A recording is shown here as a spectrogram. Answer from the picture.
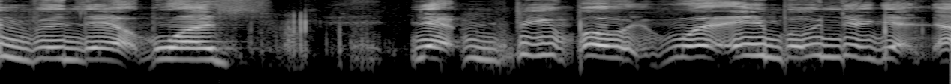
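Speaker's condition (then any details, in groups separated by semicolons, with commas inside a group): Cerebral palsy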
